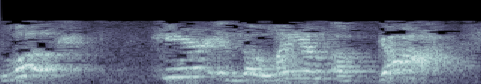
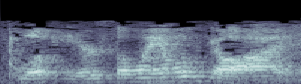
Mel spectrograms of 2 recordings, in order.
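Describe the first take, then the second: First: It is yelled with passion and excitement. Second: It is said in a slow, gloomy voice. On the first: The news is announced with passion. The speaker calls it right. "There's some passion in his voice. There's some excitement. He's yelling" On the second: The news is said as if it were dull. The speaker calls it wrong. "It wasn't like Eeyore talking"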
